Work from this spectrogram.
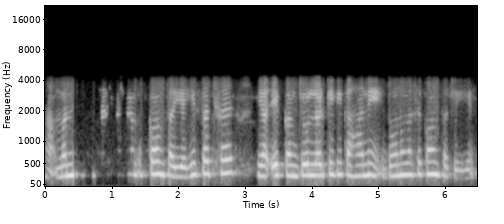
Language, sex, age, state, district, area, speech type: Hindi, female, 18-30, Uttar Pradesh, Azamgarh, rural, conversation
